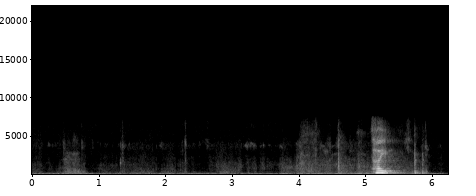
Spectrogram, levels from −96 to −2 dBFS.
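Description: Nothing here is technically wrong: it's a speech recording carried over AMR wideband (HD Voice), with the sound stopping around 7.1 kHz as that codec's band limit would have it, and no faults turn up anywhere along the way.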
